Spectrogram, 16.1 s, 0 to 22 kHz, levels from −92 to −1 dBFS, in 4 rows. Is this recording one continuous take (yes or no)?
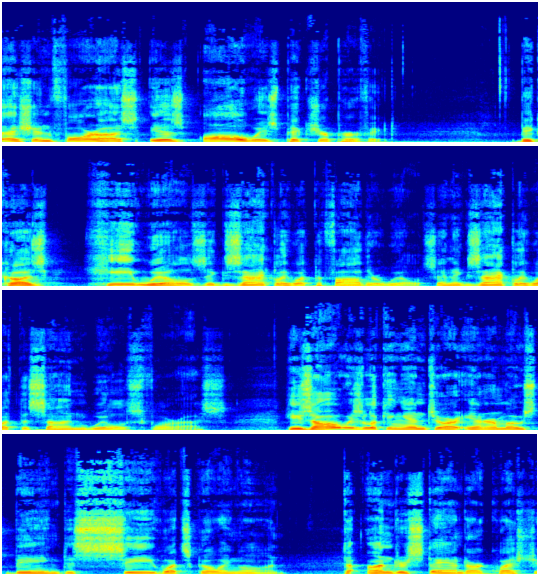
no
